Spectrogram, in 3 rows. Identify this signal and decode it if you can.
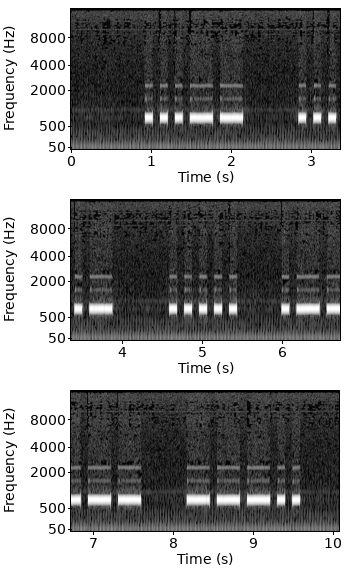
Morse code, heard as a keyed tone, about 13 wpm, spaced as for 9 wpm, 760 Hz. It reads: 34518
